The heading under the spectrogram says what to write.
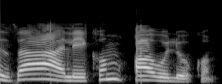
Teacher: ہم اظہار شفوی کریں گے یعنی بغیر غنہ کے پڑھیں گے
